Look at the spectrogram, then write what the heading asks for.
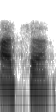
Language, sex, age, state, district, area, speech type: Bengali, female, 18-30, West Bengal, Kolkata, urban, conversation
